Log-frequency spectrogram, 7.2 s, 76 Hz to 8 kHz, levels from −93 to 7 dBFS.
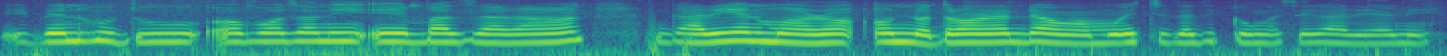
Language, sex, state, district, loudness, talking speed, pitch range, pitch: Chakma, female, Tripura, Unakoti, -14 LUFS, 140 wpm, 235-255 Hz, 245 Hz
